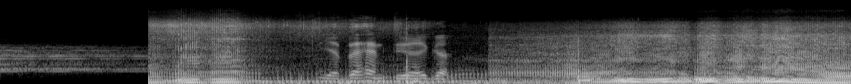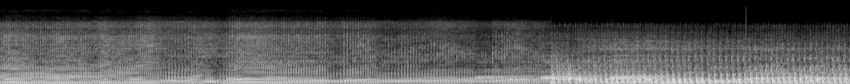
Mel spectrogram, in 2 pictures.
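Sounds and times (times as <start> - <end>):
dirt bike engine revving: 1.5 - 3.1, 4.8 - 13.3.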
